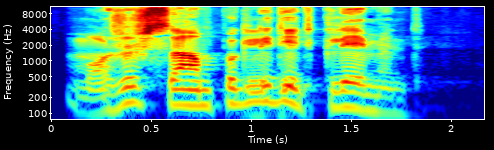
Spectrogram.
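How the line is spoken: Plain. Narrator (Russian): ответил рыбак

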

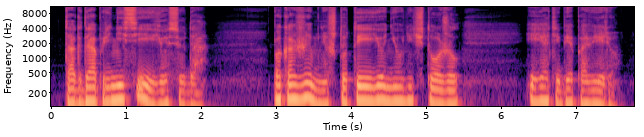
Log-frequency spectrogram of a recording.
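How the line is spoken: Weak exhausted whisper. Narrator (Russian): прошептал больной, такой слабый и истомленный

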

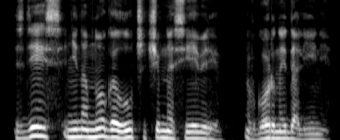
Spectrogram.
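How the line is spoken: Sigh. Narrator (Russian): вздохнул он

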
